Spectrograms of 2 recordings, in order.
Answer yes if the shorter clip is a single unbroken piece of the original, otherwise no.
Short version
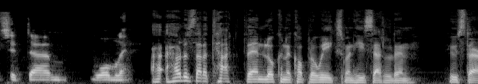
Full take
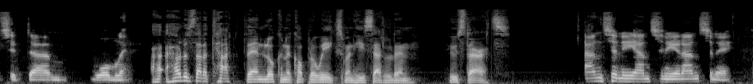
yes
